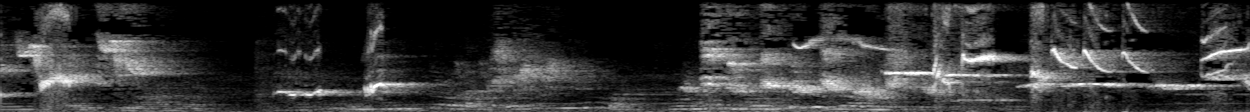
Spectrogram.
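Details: Orange-headed thrush from a bird collection singing by day: a varied, rapid stream of whistles and chips, a brief pause, then a dense burst of high, sharp, slurred notes.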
